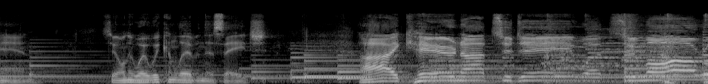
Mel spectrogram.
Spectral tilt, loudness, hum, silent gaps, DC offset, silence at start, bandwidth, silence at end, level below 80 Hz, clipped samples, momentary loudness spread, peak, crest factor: -3.5 dB/octave; -23 LUFS; none; none; under 0.1%; 0 s; 11.5 kHz; 0 s; -48 dBFS; under 0.1%; 16 LU; -6 dBFS; 18 dB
